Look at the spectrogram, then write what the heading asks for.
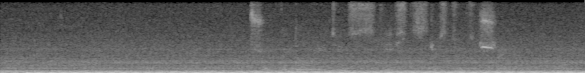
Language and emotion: Russian, neutral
